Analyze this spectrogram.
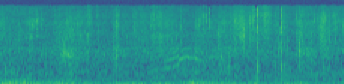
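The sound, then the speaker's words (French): A pony's hooves clip-clop as it pulls a small yellow and green cart through a public garden. A few faint, irregular hoof knocks sit among a low outdoor murmur. “Il y a une sorte de petite carriole jaune et verte avec un poney.”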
